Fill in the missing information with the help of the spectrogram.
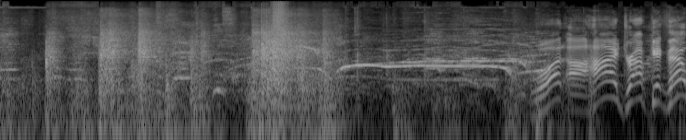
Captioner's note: footsteps plodding; crowd cheering; body thudding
